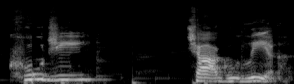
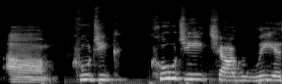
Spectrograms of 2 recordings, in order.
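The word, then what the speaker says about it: Kujichagulia: and today's theme is Kuji Chagulia, self-determination. I always get tongue twisted with that one, and I believe you moja yesterday, but always overpronounce the A. But Kuji Chagulia, self-determination is our theme for today for Kwanzaa.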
